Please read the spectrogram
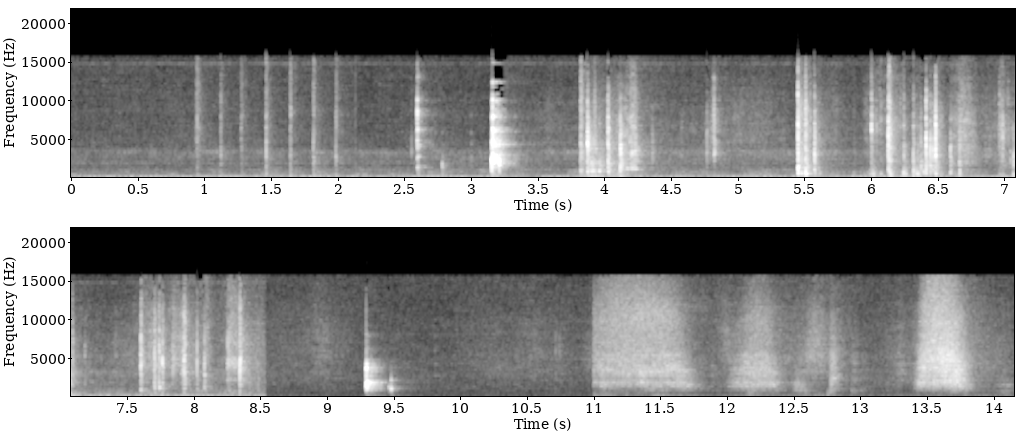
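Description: Light clicks and clinks of a herb shaker and a metal spoon against a ceramic bowl, over a steady low hum. The hum cuts off about two-thirds of the way through, leaving a few soft rustles.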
